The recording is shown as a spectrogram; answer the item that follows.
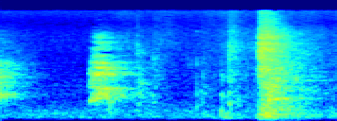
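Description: Pet dogs barking in the house: three short barks spread over two seconds.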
